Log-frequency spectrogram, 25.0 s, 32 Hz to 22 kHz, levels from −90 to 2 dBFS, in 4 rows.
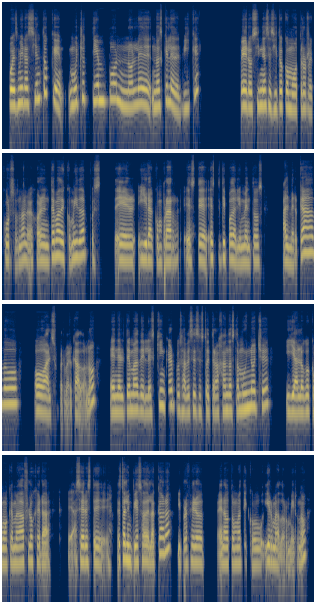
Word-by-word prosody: Pues, 230 0 +7
mira, 245 0 +4
siento 300 +9 0
que 235 - +2
mucho 245 +8 -1
tiempo 280 +1 +1
no 210 -5 0
le 235 -1 +3
no 210 - 0
es 220 - -1
que 270 - -3
le 245 -5 +2
dedique, 195 - -4 0.8
pero 215 -1 +6
sí 220 +2 -2
necesito 210 -2 +1
como 195 -3 +1
otros 195 +1 -2
recursos, 175 -1 -6
¿no?, 180 - -2
a - - 0
lo 195 - -3
mejor - - -1
en 180 -2 -1
tema 230 +2 +4
de 215 - +4
comida, 220 +6 0
pues, 245 - -10 0.3
del, 185 -1 +2
ir 195 -1 0
a 185 - +2
comprar 180 +1 +1
este 185 -1 -1
este 195 -2 -7
tipo 200 -1 -1
de 190 - +4
alimentos 175 +1 -3 0.4
al 175 - +1
mercado 265 - +3 0.3
o 190 -1 +4
al 170 -1 +2
supermercado, - - -4
¿no?, 295 +3 0 0.3
en 180 0 +1
el 180 -1 +1
tema 200 +2 +2
del 185 -1 -2
skin 245 +5 -3
care, 240 +2 0
pues, 200 -4 -8
a 190 - 0
veces 190 +2 -4
estoy 185 0 -5
trabajando 190 +2 -1
hasta 190 0 -3
muy 205 +2 +2
noche, 235 +3 0 0.3
y 185 0 -6
ya 180 -2 +5
luego 185 +1 0
como 180 0 0
que 180 - -3
me 180 0 0
da 185 - +4
flojera, 185 - -1 0.3
eh, - - -4
hacer 195 -1 +2
este 185 -1 -3
esta 210 +1 +4
limpieza 195 - +2
de 100 - +3
la 95 - +1
cara 310 +6 +2
y - - -6
prefiero 185 +1 +1 0.3
en - - -2
automático 180 -1 -2
irme 190 -3 0
a - - -2
dormir, - - -7
¿no?, 235 +3 -1
195 Hz, 195 wpm, -21 LUFS, 185-230 Hz, 0.8 s, Pues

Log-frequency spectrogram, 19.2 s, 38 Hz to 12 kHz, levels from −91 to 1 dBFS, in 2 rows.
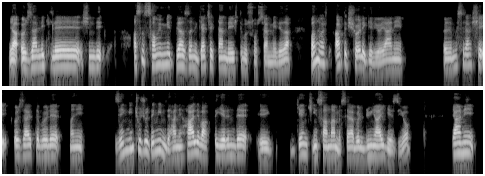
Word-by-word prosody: Ya 120 0 +8
özellikle 145 +3 +4
şimdi 145 -1 -2 0.6
aslında 225 -4 0
samimiyet 175 0 -2
biraz 155 -3 +4
hani 145 -3 -1
gerçekten 145 -1 0
değişti 125 +1 -1
bu 120 - -2
sosyal 100 0 -5
medyada. 105 +6 0 0.4
Bana 230 -3 +5
art 185 -1 -4
artık 160 +2 +4
şöyle 145 0 +2
geliyor. 100 -2 -3
Yani, 120 +1 -2 0.8
ııı, 125 +1 0
mesela 165 +4 -5
şey, 345 - -2
özellikle, 140 0 0
böyle, 135 +1 +1 0.2
hani, 120 0 -3 0.6
zengin 195 - -2
çocuğu 185 -5 -2
demeyeyim 180 +1 -2
de - - -2
hani 120 +1 -1
hâli 160 +5 +4
vakti 135 0 0
yerinde, 135 0 +1 0.2
ııı, 110 -1 0 0.5
genç 150 0 -3
insanlar 130 -1 +1
mesela 120 +4 -1
böyle 120 -2 0
dünyayı 135 0 +2
geziyor. 100 - -4 0.8
Yani, 165 +7 +2
140 Hz, 125 wpm, -24 LUFS, 125-155 Hz, 0.8 s, Ya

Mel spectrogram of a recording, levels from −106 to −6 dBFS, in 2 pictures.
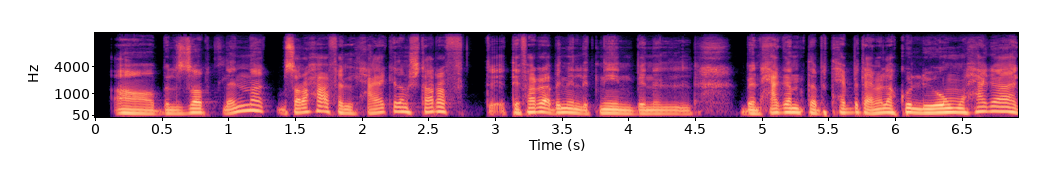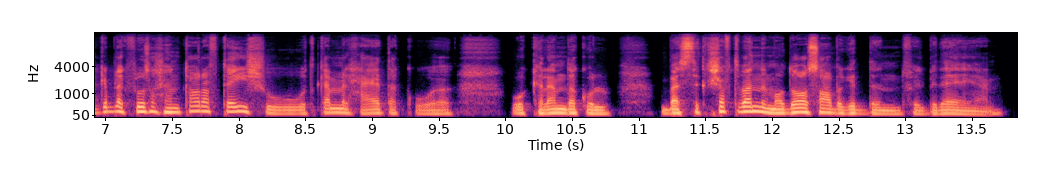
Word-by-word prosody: آه 115 -3 +2
بالضبط، 110 +6 -1
لإنّك 190 +1 +1
بصراحة 150 +6 +2
في 150 - -9
الحياة 120 +2 -2
كده 165 +3 -1
مش 145 - 0
هتعرف 155 +1 -1 0.2
ت - - -7
تفرّق 145 +5 +1
بين 135 +2 +2
الاتنين 115 -2 +1
بين 105 +1 -1
ال 105 -2 -4 0.4
بين 110 -3 0
حاجة 130 +6 +3
أنت 135 -3 +2
بتحب 130 +3 -2
تعملها 125 +4 +3
كل 130 -1 +2
يوم 135 +3 +6
وحاجة 170 +5 +1
هتجيب 165 +5 -2
لك 165 - +1
فلوس 165 +1 +1
عشان 145 -3 0
تعرف 180 +1 -2
تعيش 165 -5 -1
وتكمّل 115 +4 -3
حياتك 115 +1 -6
و 105 +1 -6 0.5
والكلام 115 +2 +1
ده 120 - +2
كُلّه، 110 -3 -2 0.4
بس 120 +3 +3
اكتشفت 165 +4 0
بقى 175 - +6
إن 175 - +3
الموضوع 135 +1 +3
صعب 130 -2 +2
جدًا 105 -3 -3
في 105 - -15
البداية 105 +1 -3
يعني. 90 +4 -9
125 Hz, 195 wpm, -24 LUFS, 110-145 Hz, 0.5 s, يوم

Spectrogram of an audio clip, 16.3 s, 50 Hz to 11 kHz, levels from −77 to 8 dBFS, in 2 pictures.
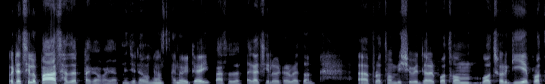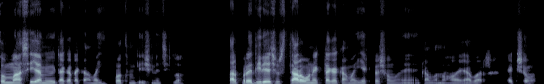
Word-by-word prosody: ওইটা 150 +5 +6
ছিল 165 - +2 0.2
৳৫,০০০ 115 -8 +6
ভাই। 95 0 -13
আপনি - - -18
যেটা 105 0 -10
বলছেন 130 +5 -8
ঐটাই। 120 +2 0 0.2
৳৫,০০০ 110 +1 -4
ছিল 110 -1 -9
ওইটার 110 0 -8
বেতন। 105 +9 -9 0.8
আ - - -1 0.2
১ম 115 - -7
বিশ্ববিদ্যালয়ের 110 0 -3
১ম 120 +2 -3 0.4
বছর 110 +2 -1
গিয়ে 125 +1 +1
১ম 135 +3 0
মাসেই 130 +3 +4
আমি 120 -1 -7
ওই 115 - -6
টাকাটা 105 0 -3
কামাই। 100 +6 -9 0.2
১ম 110 -1 -7
টিউশনি 100 - -12
ছিল। - - -26 0.8
তারপরে 170 - +3
ধীরে 135 0 +5
সুস্থে 140 0 -10
আরো 130 -1 +9
অনেক 125 -1 -2
টাকা 120 -1 +5
কামাই। 100 -1 -7
একটা - - -12
সময়ে 100 0 -15 0.2
কামানো 95 0 -13
হয় 95 0 -10
আবার 95 0 -10 0.4
এক - - -21
সময় - - -11
110 Hz, 150 wpm, -23 LUFS, 105-125 Hz, 0.8 s, আরো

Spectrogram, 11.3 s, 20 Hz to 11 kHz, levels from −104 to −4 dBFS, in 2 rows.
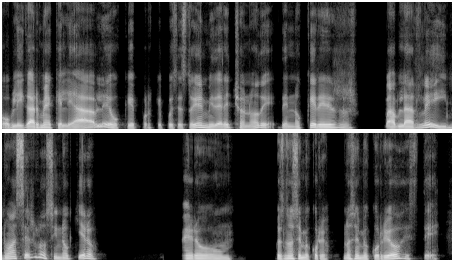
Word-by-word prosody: obligarme 125 +5 +3
a 145 - -1
que 115 - -3
le 105 +1 -2
hable, 120 +7 +3
¿o 130 - -3
qué?", 120 -1 -3
porque 150 - -13
pues 105 - -8
estoy 130 +8 -1
en 180 -3 +2
mi 135 -2 0
derecho, 125 0 -1
¿no?, 145 +10 -3
de 170 - -3
de 125 - -6
no 125 +3 -5
querer 145 -2 +1 0.4
hablarle 130 - +2
y 135 -5 -1
no 145 +3 0
hacerlo 215 +8 -1
si 155 - -5
no 145 +1 -1
quiero. 155 +1 -2 1.0
Pero, 135 -2 +1 0.5
pues, 135 0 0
no 150 - +5
se 145 - +2
me 130 - +2
ocurrió, 120 +2 -4
no 140 -1 0
se 150 +1 +3
me 130 - +1
ocurrió, 135 +10 +3
este, 150 -2 -10
140 Hz, 190 wpm, -22 LUFS, 125-150 Hz, 1.0 s, no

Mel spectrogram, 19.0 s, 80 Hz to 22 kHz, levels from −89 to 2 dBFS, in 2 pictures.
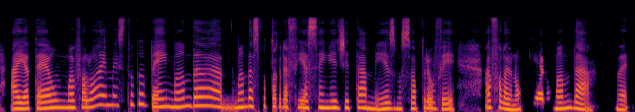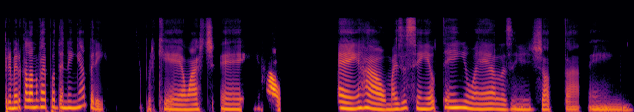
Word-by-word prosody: Aí 200 0 +3
até 210 +1 +2
uma 240 0 +3
falou: 255 +2 -2
"Ai, 330 +1 -3
mas 325 -1 -9
tudo 350 0 -5
bem. 270 +1 0
Manda 290 +1 0
manda 250 +3 0
as 270 - -4
fotografias 235 - -3
sem 235 -2 +2
editar 230 0 +1
mesmo 200 0 +1
só 200 +2 -3
pra 190 - -3
eu 110 - 0
ver." 95 -1 -2 0.4
Aí 235 - 0
falei 200 -6 0
"Eu - - +1
não 170 +3 -1
quero 185 0 -2
mandar", 205 -2 +1 0.3
né? 170 -3 -2 0.2
Primeiro 220 +1 +2
que 260 - -1
ela 250 0 +6
não 250 0 +1
vai 260 -1 +4
poder 250 -2 -2
nem 230 +1 +3
abrir, 310 +4 -4 0.6
porque - - -10
é 175 -1 0
uma 170 +1 +1
arte, 175 -1 -4
eh, 180 -3 -1
em 195 +2 -12
RAW. - - +5 0.8
É 225 - +3
em 205 -1 +5
RAW, 200 -7 +4
mas 180 +2 0
assim, 205 -3 0
eu 210 +4 0
tenho 235 -4 +4
elas 185 -1 -1
em 175 -2 -2
j 170 0 -4 0.6
em, 85 -1 -3
215 Hz, 165 wpm, -22 LUFS, 185-245 Hz, 0.8 s, ela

